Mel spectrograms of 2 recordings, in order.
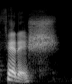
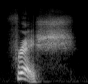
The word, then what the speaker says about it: fresh: It's not ferish, okay? It's fresh. And don't add any sound at the end like fresher. This is very fresh. No, that sound should not come for any word. It's fresh. Front, front.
